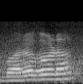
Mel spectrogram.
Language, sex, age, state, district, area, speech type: Odia, female, 45-60, Odisha, Sundergarh, urban, spontaneous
